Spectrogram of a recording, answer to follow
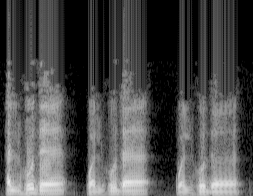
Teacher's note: الإمالة ثم الفتح ثم التقليل كما سمعتم للإمام حمزة والكسائي وخلف الإمالة، وورش له التقليل والباقون الفتح.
